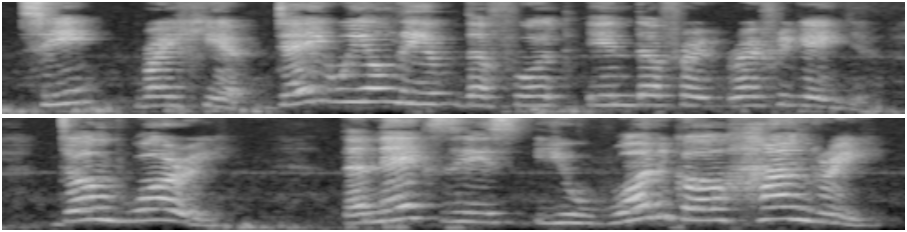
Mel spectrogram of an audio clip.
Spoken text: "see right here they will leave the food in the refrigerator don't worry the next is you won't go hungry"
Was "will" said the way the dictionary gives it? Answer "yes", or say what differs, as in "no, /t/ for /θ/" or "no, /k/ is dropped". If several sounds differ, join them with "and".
yes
